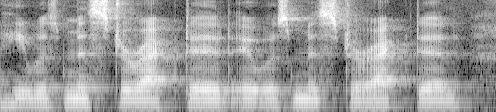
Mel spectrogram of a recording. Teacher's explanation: if I'm just saying he was misdirected, it was misdirected, my main stress is still on the rected, so it's just like in directed, just adding one more syllable in front of my stress syllable.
